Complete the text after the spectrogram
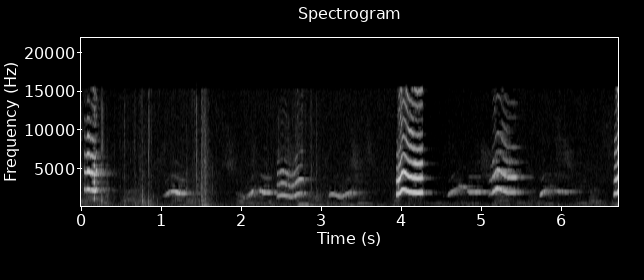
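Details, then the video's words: Rainbow lorikeet (Trichoglossus moluccanus) calls: short, slurred whistles that rise and fall, broken up by a few loud, harsh screeches, all in irregular bursts. "Rainbow lorikeet sounds"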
